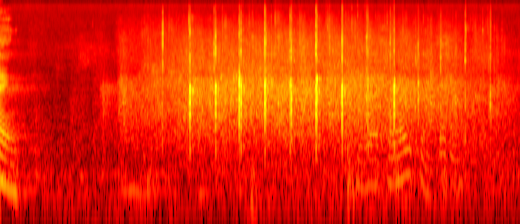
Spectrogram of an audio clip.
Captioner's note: applause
